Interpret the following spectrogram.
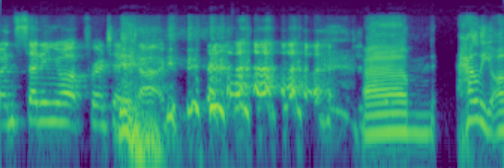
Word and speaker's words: Hallee: a lot of times i get haley halle all over the place but yes you got it right well i did a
